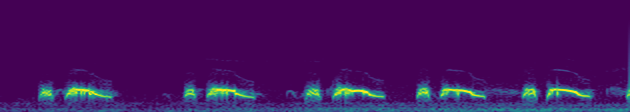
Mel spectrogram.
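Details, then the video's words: Luring coo of a decoy spotted dove: five paired phrases, a clipped first note and a longer downward-sliding second, recurring at a steady pace close to one per second. "Cu mồi đất gù kích bổi cực mạnh / Tiếng chim cu gáy kích bổi hiệu quả / cu gáy gù /Chim cu mồi gù"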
